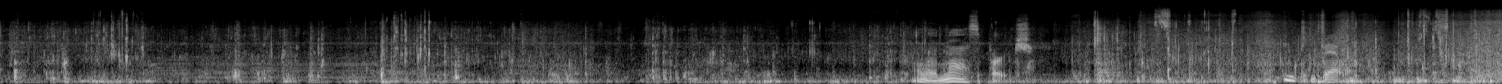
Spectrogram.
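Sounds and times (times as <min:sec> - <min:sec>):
knocks and clatter of handling: 0:10.8 - 0:12.5.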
